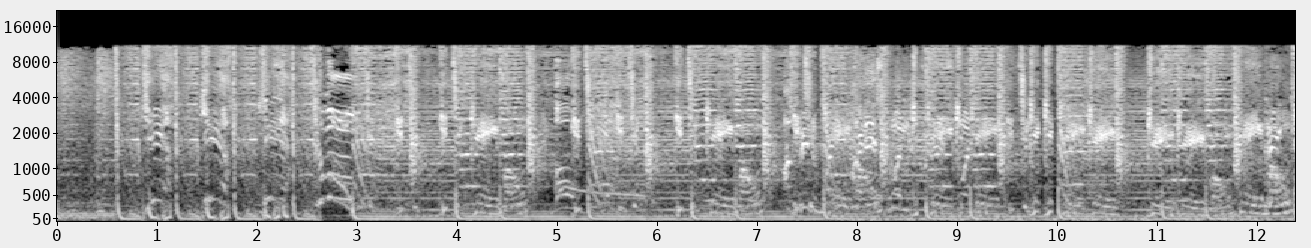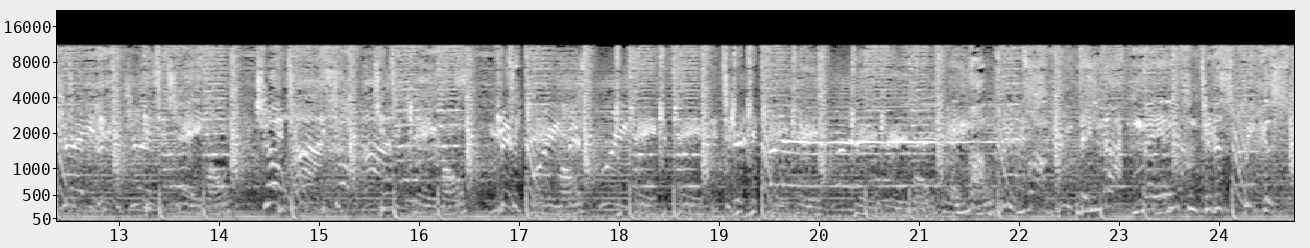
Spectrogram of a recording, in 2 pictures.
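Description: A hip-hop track from an NBA playlist plays loud and continuous, with a heavy bass line and a dense, punchy beat running throughout, and no one talking over it.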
